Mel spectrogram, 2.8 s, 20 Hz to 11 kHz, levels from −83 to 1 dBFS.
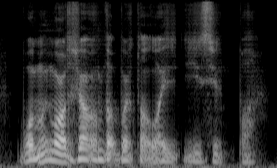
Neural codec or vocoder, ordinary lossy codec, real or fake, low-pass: autoencoder, 22.05 kHz, a latent of 192 numbers a frame, VITS, trained on many speakers; none; fake; none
